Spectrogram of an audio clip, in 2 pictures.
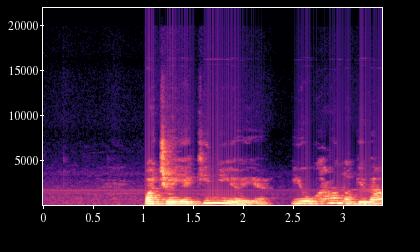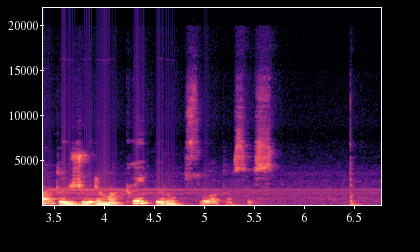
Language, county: Lithuanian, Šiauliai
